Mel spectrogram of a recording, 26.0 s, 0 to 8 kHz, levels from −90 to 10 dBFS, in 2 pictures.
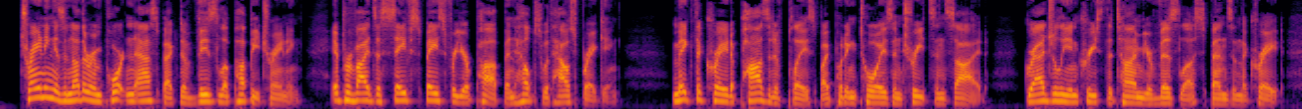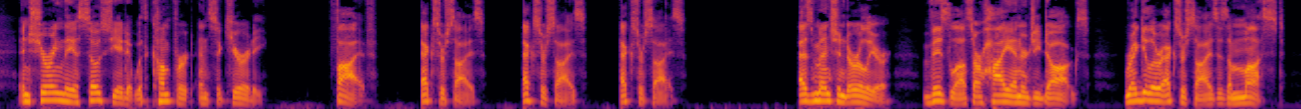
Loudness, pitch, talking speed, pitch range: -17 LUFS, 125 Hz, 155 wpm, 105-150 Hz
